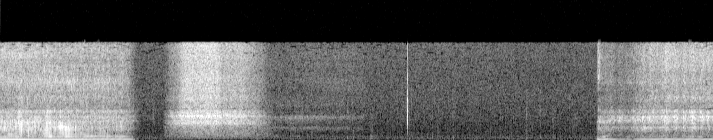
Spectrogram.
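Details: Snoring: loud buzzing snores with falling pitch, broken by a pause of several seconds, then snoring resumes; heavy snoring.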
